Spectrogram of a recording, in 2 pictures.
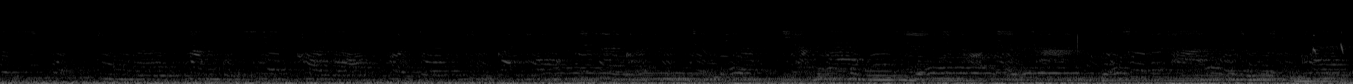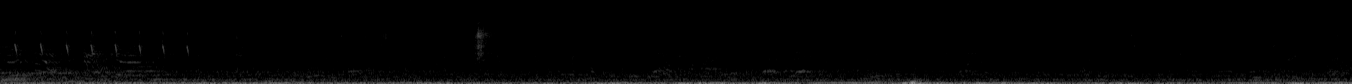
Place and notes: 站前路, Taimali Township - Square outside the station
Square outside the station, Station Message Broadcast, Traffic sound, gecko, Dog barking, People walking in the square, birds sound
Taitung County, Taimali Township, 站前路2號, 15 March 2018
